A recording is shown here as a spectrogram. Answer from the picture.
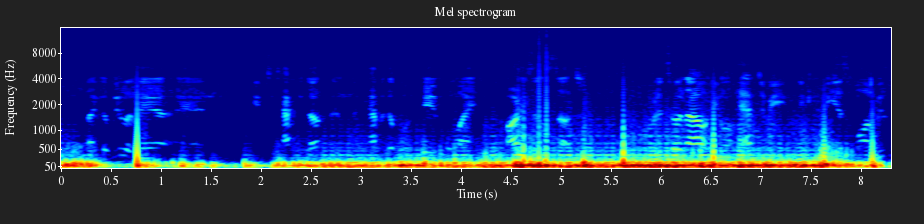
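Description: A person talking over a loud, steady low rumble, with a few sharp clicks.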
